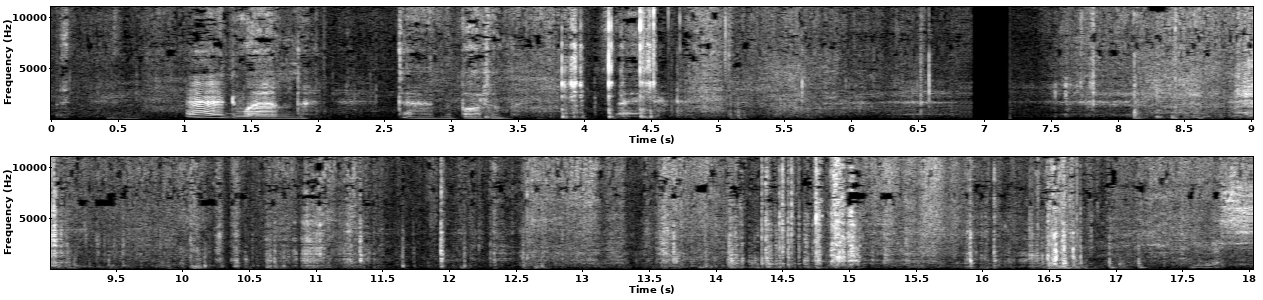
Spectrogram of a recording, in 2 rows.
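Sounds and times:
plastic trim panel scraping and clicking: 3.8s - 4.7s.

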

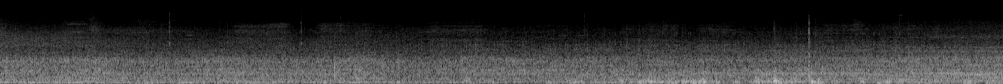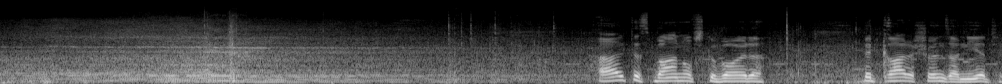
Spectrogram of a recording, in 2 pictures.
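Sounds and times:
engine hum approaching: 0.0s - 20.0s
road traffic: 0.0s - 20.0s
wind on the microphone: 3.4s - 12.0s.

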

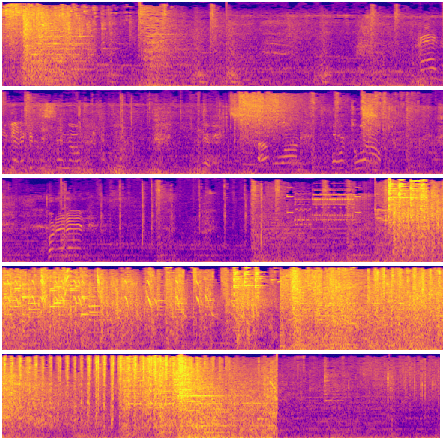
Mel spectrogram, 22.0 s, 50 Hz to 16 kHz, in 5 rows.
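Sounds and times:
dramatic score music: 0.0s - 22.0s.

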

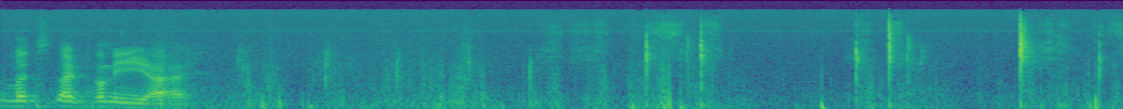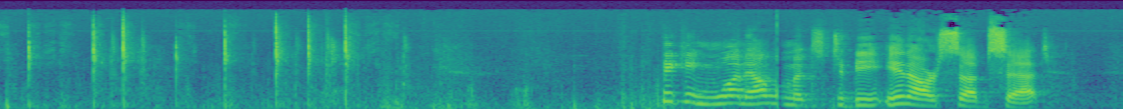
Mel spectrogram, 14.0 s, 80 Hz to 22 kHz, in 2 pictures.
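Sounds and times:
chalk tapping on blackboard: 3.3s - 4.6s, 5.3s - 5.8s, 6.4s - 9.6s.

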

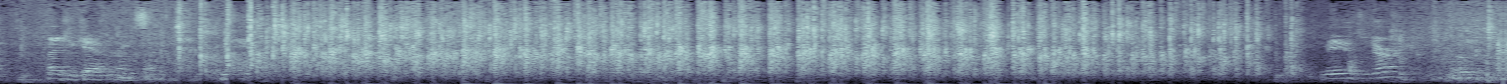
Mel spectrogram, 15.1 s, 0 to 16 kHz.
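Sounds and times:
people applauding: 1.8s - 13.2s.

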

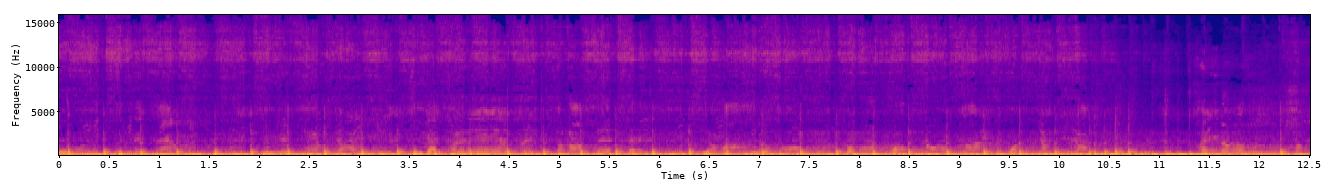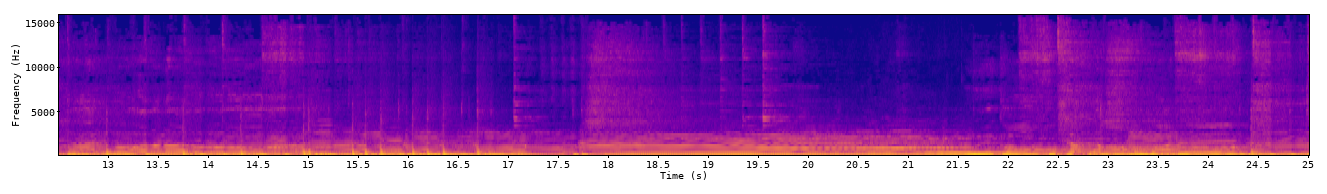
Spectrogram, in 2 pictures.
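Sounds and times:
drum kit beat: 0.0s - 20.1s, 22.1s - 25.0s
bass: 0.0s - 25.0s
guitar: 0.0s - 25.0s
melody line: 12.2s - 25.0s.

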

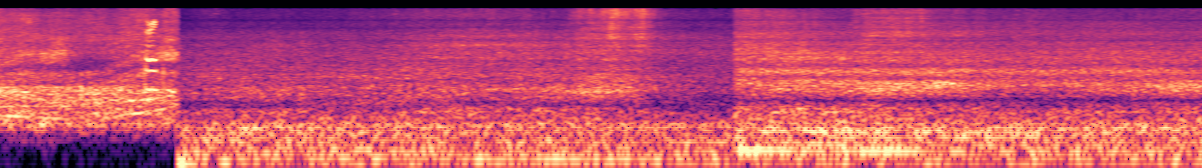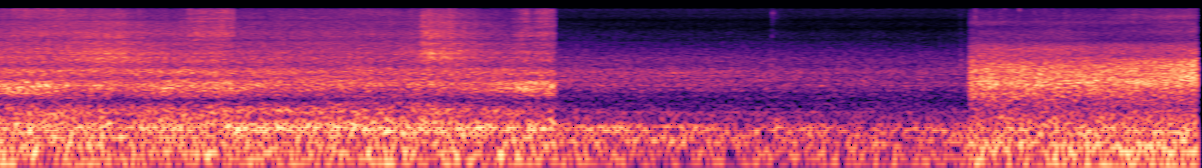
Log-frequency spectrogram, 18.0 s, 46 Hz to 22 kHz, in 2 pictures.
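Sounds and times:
hiss: 3.2s - 13.2s.

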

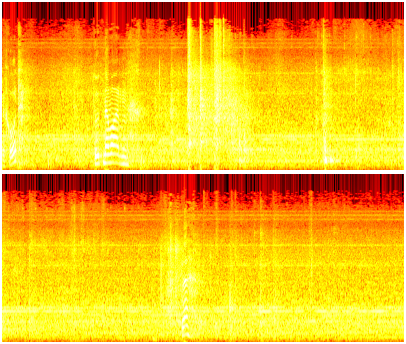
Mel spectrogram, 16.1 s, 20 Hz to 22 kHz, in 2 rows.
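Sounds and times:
steady mechanical hum: 0.0s - 16.0s
knocks and clanks on metal: 3.3s - 5.0s.

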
